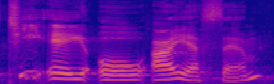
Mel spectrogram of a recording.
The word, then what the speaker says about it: Taoism: living a christ-centered life Taoism is actually pronounced with a D but it is spelled with a T so it's T AO is M but we say it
